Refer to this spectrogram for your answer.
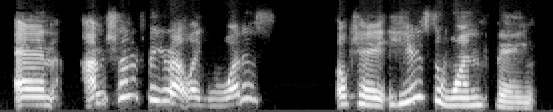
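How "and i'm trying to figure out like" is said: usual speaking voice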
